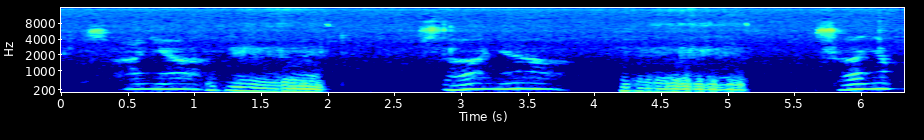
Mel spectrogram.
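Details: Snores from Sasha the cat, low raspy breaths of about a second each, alternate with a person's voice calling the cat's name to wake it, all inside a quiet room.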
